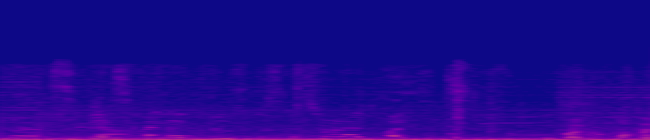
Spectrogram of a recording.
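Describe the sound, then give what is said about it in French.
A loud, steady low roar of an airplane that has just taken off, heard from inside the cabin in the plane's galley where meals are prepared, with faint voices murmuring beneath the constant engine rumble. “Alors je vous dis, là on vient de décoller, là c'est on est dans le calais, dans le calais de l'avion, c'est là qu'on prépare les repas notamment, sur la petite voiture.”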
